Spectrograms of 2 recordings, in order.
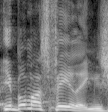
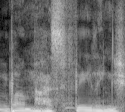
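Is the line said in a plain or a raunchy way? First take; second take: plain; raunchy. First: It is said in a plain, ordinary manner. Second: It is said in a sultry, raunchy manner.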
